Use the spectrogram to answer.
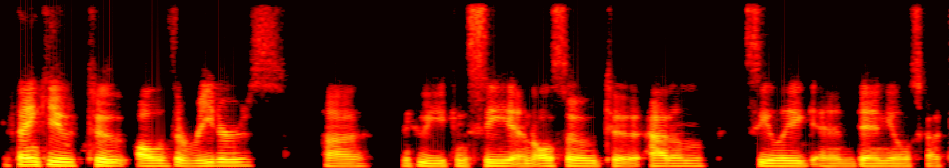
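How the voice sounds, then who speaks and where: A man, an author thanking people at his book launch over a video call, soft-spoken and halting. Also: medium pitch, no room sound, poor audio. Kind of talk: casual thank-you speech.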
